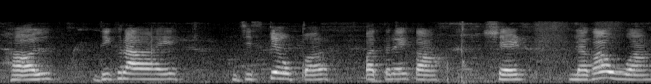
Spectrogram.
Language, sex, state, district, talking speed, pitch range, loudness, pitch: Hindi, female, Madhya Pradesh, Dhar, 100 wpm, 225-245 Hz, -17 LUFS, 235 Hz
